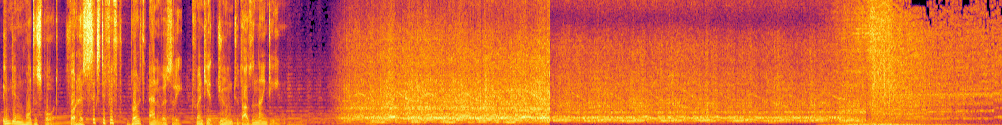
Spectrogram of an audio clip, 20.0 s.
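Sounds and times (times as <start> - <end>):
race car engine revving: 6.6 - 20.0.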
